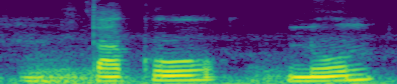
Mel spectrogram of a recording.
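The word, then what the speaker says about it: تَكُونُوا: নুনের উপর যে পেশটা আছে এই পেশটা উচ্চারণ করতে গিয়ে অর্থাৎ এক আলিফ পরিমাণ লম্বা করতে হবে। এখন আমরা দেখি তাকু নুন অ পেশ নু, নু দুন্তন ন, আর উপরে পেশ বলতে রসকার, অর্থাৎ দুন্তন ন রসকার নু, এই নু উচ্চারণটাকে ও ইশারা দিচ্ছে আপনি একটু এক আলিফ করে লম্বা করে পড়েন। এর মানে দাঁড়াচ্ছে তাকুনু তাকুনু তাকুনু তাকুনু।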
